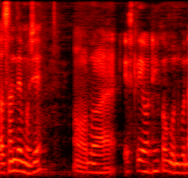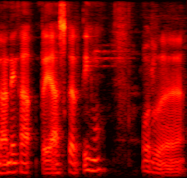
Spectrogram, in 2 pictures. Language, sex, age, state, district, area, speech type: Hindi, female, 45-60, Madhya Pradesh, Ujjain, urban, spontaneous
